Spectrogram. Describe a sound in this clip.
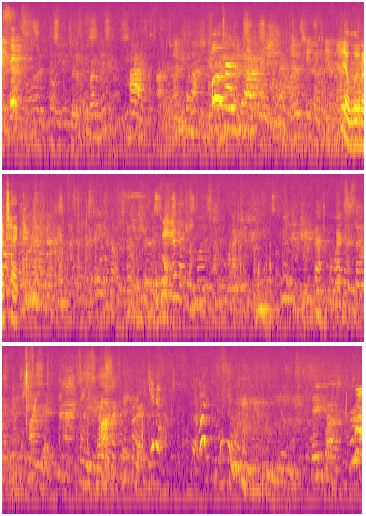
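A young woman calls out and praises a dog with animation.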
